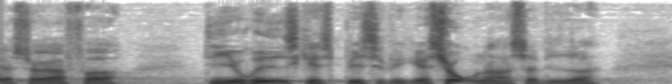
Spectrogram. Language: Danish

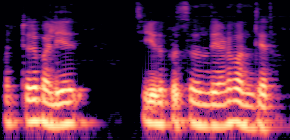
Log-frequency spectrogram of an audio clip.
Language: Malayalam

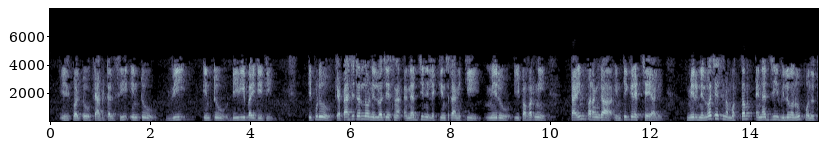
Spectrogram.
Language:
Telugu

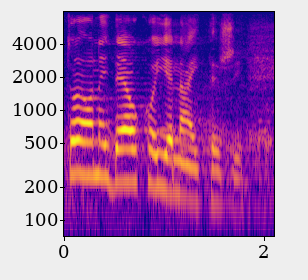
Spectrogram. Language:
Serbian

